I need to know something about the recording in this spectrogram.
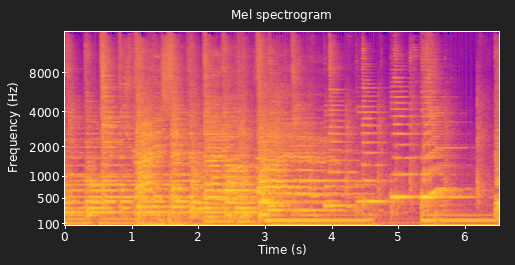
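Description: A small ensemble of strummed ukuleles, with a U-Bass and a djembe, and voices singing along. Bass notes and held single notes come in about halfway, with a brief drop near the end.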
